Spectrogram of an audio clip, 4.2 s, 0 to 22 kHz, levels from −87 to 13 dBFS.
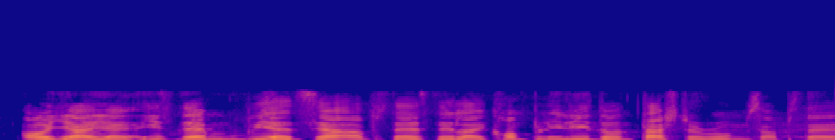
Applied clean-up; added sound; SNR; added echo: neural mask model Resemble Enhance denoiser.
